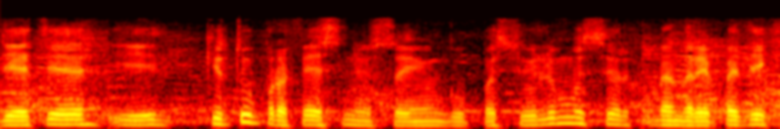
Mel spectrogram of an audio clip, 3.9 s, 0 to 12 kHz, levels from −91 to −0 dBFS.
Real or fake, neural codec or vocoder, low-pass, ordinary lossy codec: real; none; 7.2 kHz; AAC, 32 kbps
